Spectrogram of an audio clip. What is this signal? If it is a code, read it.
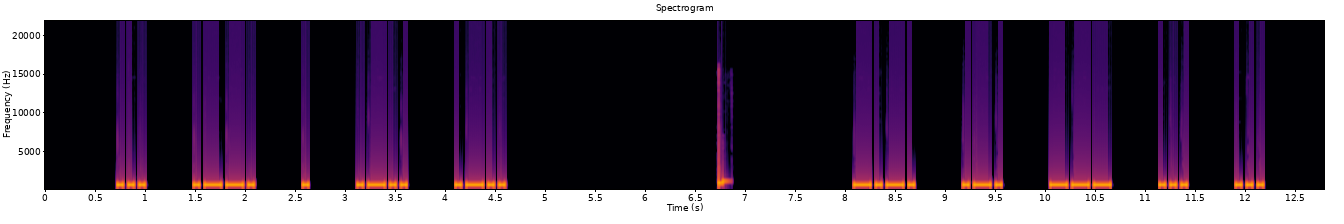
Morse code, heard as a keyed tone, about 22 wpm, spaced as for 12 wpm, 700 Hz. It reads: SPELL CROSS
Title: 3x Character Spacing - Top 300 Words - 22wpm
